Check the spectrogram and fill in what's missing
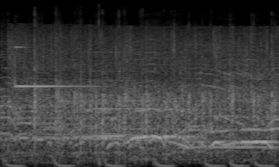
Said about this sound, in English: Can we please have a massive round of applause for not only Frankie, but Frankie's fantastic creator, Devon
